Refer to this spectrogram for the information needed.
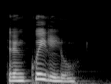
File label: quiet, portuguese brazilian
